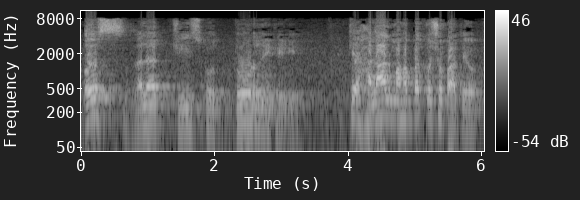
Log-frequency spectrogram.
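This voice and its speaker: Older preacher in an echoey hall. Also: male voice, lively intonation, darkish tone, slight background noise. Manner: storytelling with sudden swings between low and raised voice. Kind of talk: sermon. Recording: echoey hall with faint ambience.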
